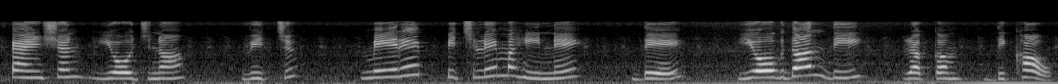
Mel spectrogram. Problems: none marked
